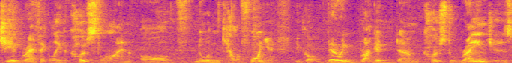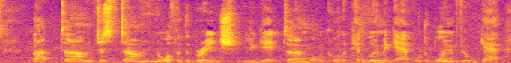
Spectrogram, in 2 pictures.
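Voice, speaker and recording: Speaking at a fairly slow pace with lively intonation, a man with a fairly low pitch and a strong Australian accent is heard amid noticeable background noise and audible room echo. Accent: thick (Australian). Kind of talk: interview. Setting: cafe. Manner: many fillers (um, uh).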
